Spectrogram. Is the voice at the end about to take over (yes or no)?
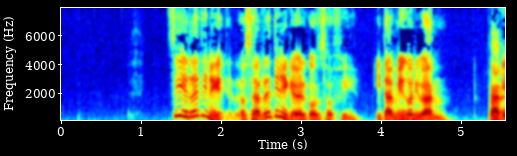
no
